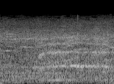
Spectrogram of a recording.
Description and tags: newjersey OC screamloop
Loopable snippets of boardwalk and various other Ocean City noises.
field-recording, loop, ocean-city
